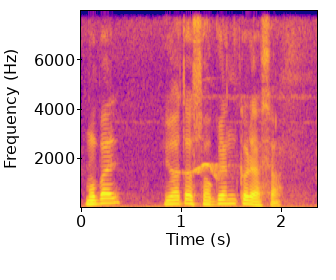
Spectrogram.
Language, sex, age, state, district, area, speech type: Goan Konkani, male, 18-30, Goa, Bardez, urban, spontaneous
